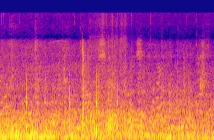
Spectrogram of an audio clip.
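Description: Light, sharp taps of a tennis ball being handled and bounced between points, the loudest about one and a half seconds in, over a low wind rumble and faint voices.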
